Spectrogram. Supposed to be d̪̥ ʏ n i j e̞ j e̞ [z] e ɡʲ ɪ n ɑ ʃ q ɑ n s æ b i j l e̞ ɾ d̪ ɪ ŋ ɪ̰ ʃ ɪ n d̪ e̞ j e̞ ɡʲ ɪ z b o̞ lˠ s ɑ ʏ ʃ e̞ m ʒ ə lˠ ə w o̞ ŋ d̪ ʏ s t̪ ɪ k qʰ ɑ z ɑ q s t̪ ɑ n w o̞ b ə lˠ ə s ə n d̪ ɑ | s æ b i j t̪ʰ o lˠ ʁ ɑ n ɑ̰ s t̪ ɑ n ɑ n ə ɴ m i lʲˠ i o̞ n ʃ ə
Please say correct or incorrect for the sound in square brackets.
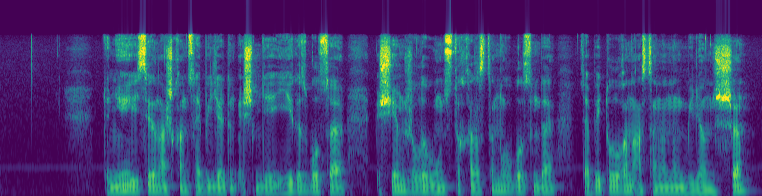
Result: incorrect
